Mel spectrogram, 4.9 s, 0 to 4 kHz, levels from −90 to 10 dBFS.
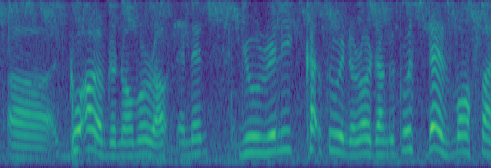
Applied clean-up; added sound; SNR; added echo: none; Rain; 16 dB; none.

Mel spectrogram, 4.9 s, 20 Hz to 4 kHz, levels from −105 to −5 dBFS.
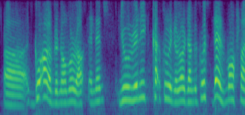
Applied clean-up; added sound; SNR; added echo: neural separator model SepFormer DNS4.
